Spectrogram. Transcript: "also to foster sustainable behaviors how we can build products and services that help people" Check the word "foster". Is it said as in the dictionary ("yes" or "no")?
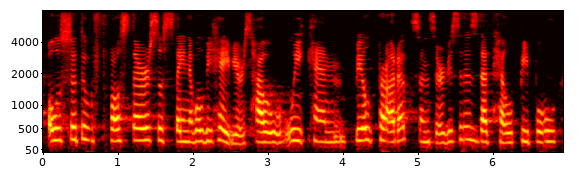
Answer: yes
